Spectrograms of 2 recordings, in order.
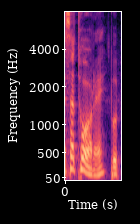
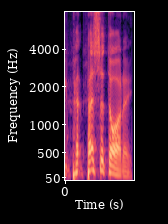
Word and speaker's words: Pessatore: No, it's Passatore. – P-A? – Nope. P-E-S-S-A-T-O-R-E. – That's pretty. Passatore.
